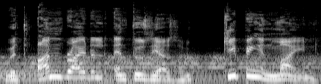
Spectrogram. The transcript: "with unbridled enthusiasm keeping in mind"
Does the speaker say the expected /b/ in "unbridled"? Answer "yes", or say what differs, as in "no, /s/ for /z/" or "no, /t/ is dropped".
yes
